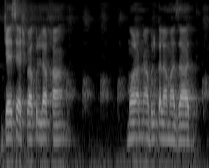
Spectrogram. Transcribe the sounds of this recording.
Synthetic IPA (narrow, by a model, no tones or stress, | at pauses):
d͡ʒɛːseɐʃʋaːkʊlːaxãː | moːlaːnaːbʊlkɐlaːmaːzaːd̪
